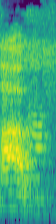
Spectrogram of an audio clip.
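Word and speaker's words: half: काफ हाफ। ठीक है? तो देखो एफ के पहले एल आ रहा है तो एल का उच्चारण नहीं हो रहा है।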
